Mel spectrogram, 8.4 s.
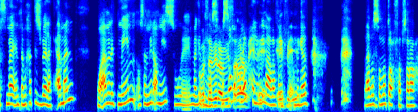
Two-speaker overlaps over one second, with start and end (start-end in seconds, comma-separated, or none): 4.0-6.2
